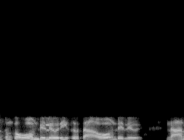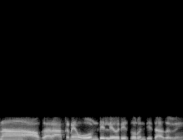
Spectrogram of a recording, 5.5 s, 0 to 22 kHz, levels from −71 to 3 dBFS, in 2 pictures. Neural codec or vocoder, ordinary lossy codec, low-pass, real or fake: none; none; 3.6 kHz; real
